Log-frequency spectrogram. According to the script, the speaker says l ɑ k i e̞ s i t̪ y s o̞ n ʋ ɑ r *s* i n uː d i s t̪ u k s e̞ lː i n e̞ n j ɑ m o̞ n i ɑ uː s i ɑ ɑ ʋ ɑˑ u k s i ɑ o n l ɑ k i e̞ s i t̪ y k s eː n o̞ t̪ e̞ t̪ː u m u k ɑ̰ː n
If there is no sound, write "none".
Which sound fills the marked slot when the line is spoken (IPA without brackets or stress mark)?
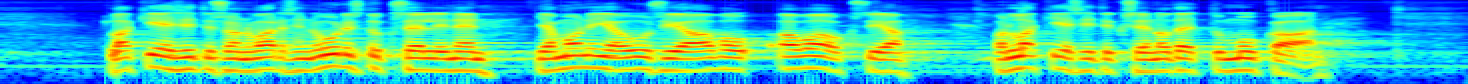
s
